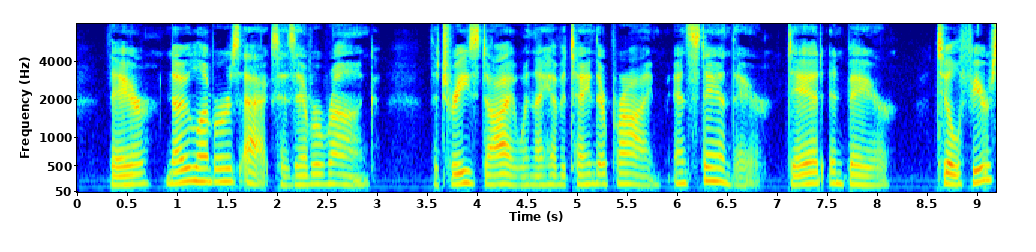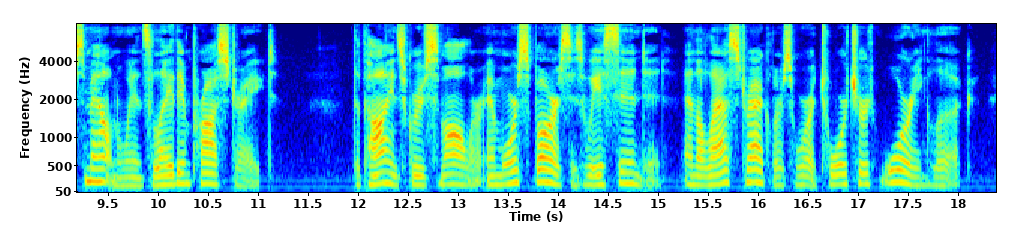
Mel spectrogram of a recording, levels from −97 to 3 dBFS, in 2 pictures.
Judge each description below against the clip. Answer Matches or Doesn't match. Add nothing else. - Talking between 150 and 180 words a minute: Matches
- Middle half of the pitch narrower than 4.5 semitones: Matches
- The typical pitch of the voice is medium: Matches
